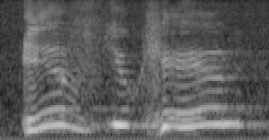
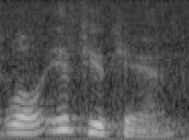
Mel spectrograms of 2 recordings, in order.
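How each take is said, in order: First: High, slow, rising disbelief; incredulous echo. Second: Said in the usual way. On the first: Retold or imitated. Jesus echoing the father's doubt, incredulous. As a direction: throw the words back in disbelief. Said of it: "I really believe Jesus came back and says". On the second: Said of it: "The Father says".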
